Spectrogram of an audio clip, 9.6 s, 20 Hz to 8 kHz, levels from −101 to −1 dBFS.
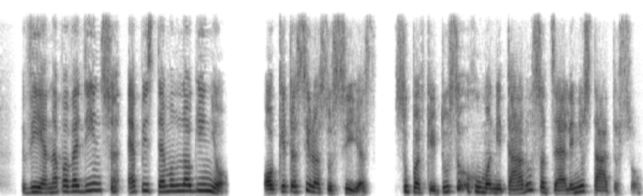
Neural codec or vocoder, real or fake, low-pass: codec, 16 kHz, 0.4 kbps, LongCat-Audio-Codec; fake; 7.2 kHz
